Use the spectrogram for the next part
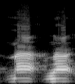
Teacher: itu ada gunahnya keluarnya dari hidung tapi dia tidak terlalu terasa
